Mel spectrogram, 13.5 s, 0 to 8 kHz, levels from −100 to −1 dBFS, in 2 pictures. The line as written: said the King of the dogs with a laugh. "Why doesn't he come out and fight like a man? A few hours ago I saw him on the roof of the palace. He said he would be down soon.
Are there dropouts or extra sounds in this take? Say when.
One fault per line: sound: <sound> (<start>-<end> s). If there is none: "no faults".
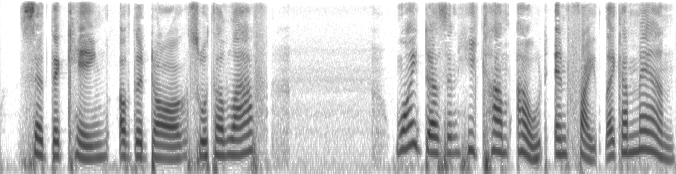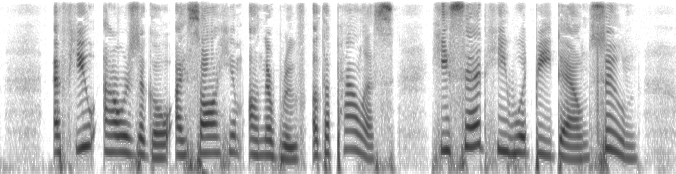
no faults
